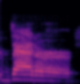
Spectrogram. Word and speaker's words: debtor: but so doctor or dadder so no b pronunciation let me take my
